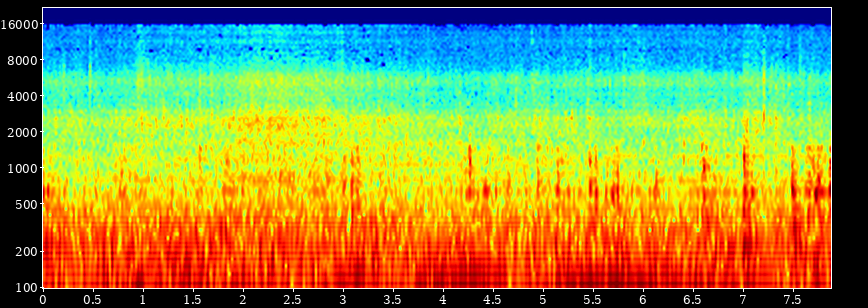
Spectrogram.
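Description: Waves wash against a boat's hull.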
